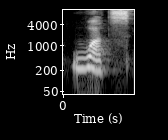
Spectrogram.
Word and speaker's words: what's: الدبليو تقول للاتش اسكتي، فمش هنطق الاتش ساوند، فهقول واتس.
